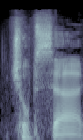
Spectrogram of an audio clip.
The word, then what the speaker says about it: 좁쌀: 이건 뭐 때문에 그러냐면 쌀이라는 단어가 원래는요. 이 자음 초성 자리에 비읍과 시옷을 연달아 썼어요.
